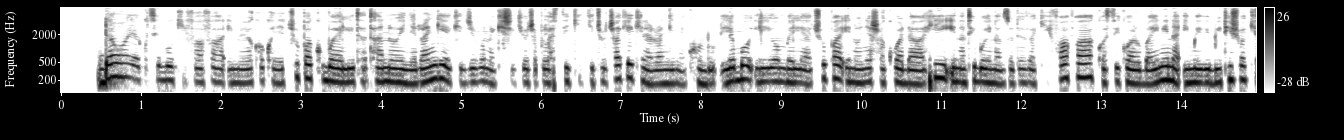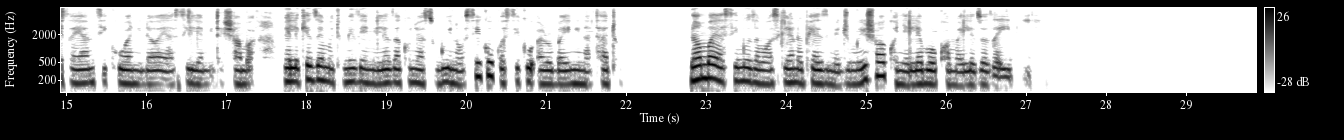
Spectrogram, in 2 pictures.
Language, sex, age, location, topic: Swahili, female, 18-24, Nakuru, health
